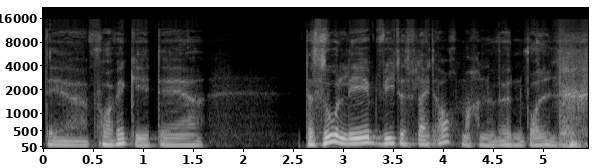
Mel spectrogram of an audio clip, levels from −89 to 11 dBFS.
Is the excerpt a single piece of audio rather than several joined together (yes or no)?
yes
